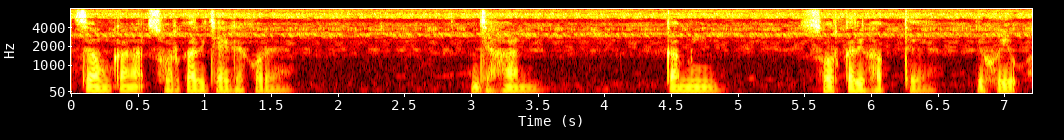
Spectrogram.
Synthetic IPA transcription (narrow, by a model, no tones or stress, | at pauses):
sɛŋkana̰ʔsɔɾkaɾid͡ʒajɡʱakɔɾɛ | d͡ʒaɦan | kami | sɔɾkaɾibʱab̚t̪ɛ | ɾihɔjuʔa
